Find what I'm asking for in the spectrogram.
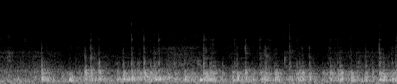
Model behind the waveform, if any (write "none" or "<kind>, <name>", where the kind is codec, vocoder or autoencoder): none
